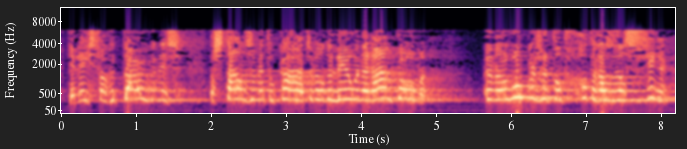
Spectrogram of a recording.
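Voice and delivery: loud, high, ringing declamation; full-force preaching. Acted. Preacher recounts martyrs singing before lions, loud and stirring. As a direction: rouse the congregation with the martyrs.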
